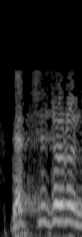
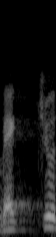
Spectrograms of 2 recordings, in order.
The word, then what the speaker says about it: 맥추: 그래서 하나님이 그들에게 농사 짓고 그들에게 수학을 준 것을 감사하면서 추수 감사절 우리는 그것을 맥추 감사절이 발음을 잘못하면 맥주 돼서 맨날 웃는데 맥추입니다.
